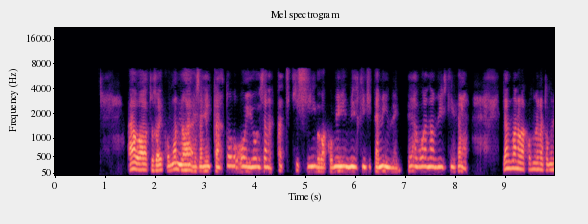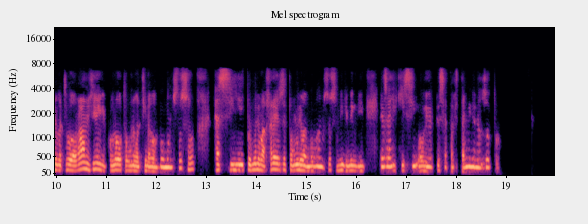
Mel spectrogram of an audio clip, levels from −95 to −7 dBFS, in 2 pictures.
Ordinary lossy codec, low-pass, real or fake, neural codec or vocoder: MP3, 48 kbps; 7.2 kHz; fake; codec, 16 kHz, 1 kbps, FreqCodec, smaller model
